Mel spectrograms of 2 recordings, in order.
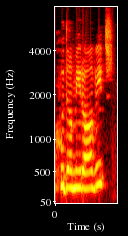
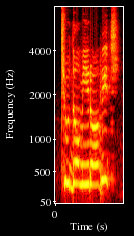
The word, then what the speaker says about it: Chudomirovich: You know, he has the second name Hudomirovich. The voice actor pronounced it with ch at the start. And I'm like, no, this is not how it sounds. This is not how you say it. Chudomirovich?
